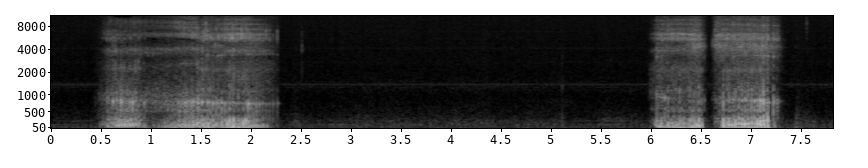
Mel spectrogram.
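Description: Two loud, rough, rumbling snores separated by a quiet pause, exaggerated in cartoon style.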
